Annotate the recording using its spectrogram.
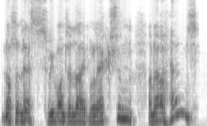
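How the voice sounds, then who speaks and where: Senior policeman, rough-edged voice, expressive swoops, dry wordy irony, radio drama. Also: high voice, normal speed. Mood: dry, intrigued. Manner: hesitant, arch, wordy irony. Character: dry, drily amused senior male police officer.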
